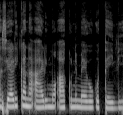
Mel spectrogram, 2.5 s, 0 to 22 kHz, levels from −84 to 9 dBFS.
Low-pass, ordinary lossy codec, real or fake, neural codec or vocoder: none; none; real; none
